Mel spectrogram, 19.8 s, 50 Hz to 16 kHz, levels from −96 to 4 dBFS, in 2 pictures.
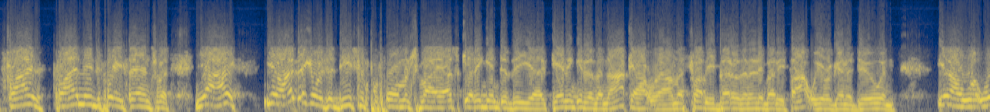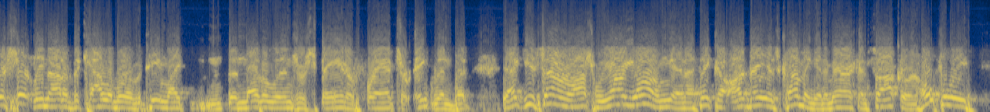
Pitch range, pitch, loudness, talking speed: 135-180 Hz, 155 Hz, -10 LUFS, 235 wpm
